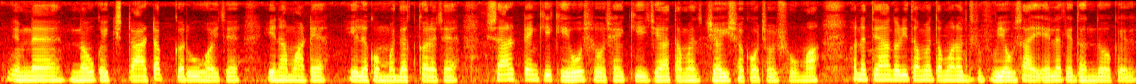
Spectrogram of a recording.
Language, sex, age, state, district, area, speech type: Gujarati, male, 18-30, Gujarat, Anand, rural, spontaneous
